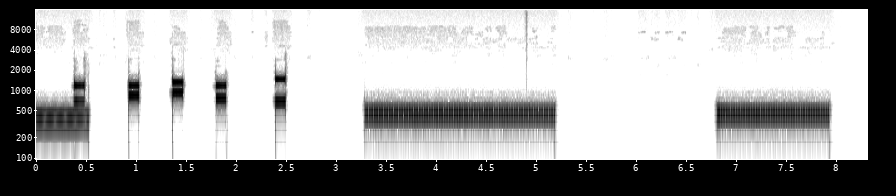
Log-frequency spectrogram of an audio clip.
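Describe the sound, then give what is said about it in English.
A telephone number is dialed on a touch-tone phone: an opening tone, then five short beeps of differing pitch in quick succession. Two long, steady ringing tones follow, separated by a silent pause, with no talk. “I'm ready to dial Teddy's number.”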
